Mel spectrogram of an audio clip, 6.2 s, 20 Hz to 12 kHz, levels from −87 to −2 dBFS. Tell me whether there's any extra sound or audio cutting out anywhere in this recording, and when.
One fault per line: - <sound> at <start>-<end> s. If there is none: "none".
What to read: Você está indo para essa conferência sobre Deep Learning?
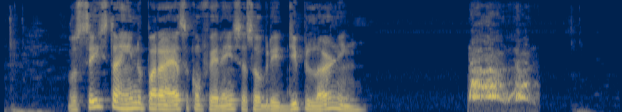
- bark at 4.7-5.4 s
